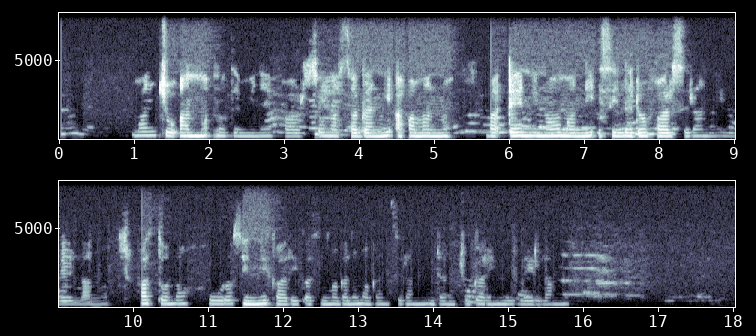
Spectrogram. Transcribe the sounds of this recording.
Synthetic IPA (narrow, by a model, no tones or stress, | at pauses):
mɐnt͡ʃʼːʊʔɐmːɐnːɔt̪ɛmːɪnefaːɾsɔmɐsːɐɡɐnːɪʔɐfɐmɐnːɔbɐʔe̞ːnːɪnoːmɐnːɪʔɪsɪlɛd̪ɔfaːɾsɪɾɐnːɪle̞ːlːɐnːɔ | hɐt̪ːɔnɐ | huːɾɔsɪnːɪkaːlikʼɐsɪmɐɡɐnɔmɐɡɐnsɪɾɐnːɪd̪ɐnt͡ʃːʊɡɐɾɛnːɪle̞ːlːɐnːɔ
